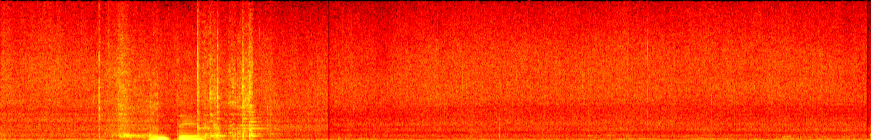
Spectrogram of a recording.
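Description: Food being stirred in a frying pan with sizzling underneath, a burst of scraping and clatter for about two seconds before settling into a quieter steady sizzle; a short spoken word is heard.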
